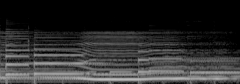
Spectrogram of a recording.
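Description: Acoustic guitar played fingerstyle, a run of plucked notes in an instrumental passage, with a sustained tone that slides down and then back up about halfway through.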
